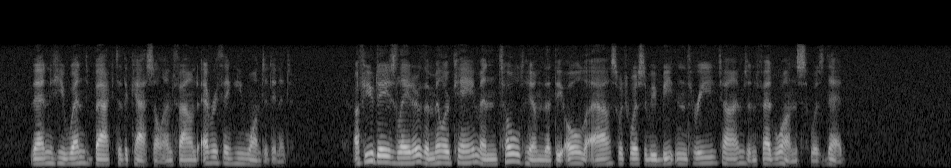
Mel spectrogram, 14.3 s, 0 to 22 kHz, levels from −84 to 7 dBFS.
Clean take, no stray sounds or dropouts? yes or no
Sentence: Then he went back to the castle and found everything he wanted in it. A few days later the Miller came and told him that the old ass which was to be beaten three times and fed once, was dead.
yes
